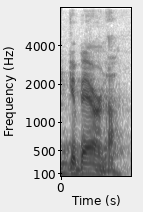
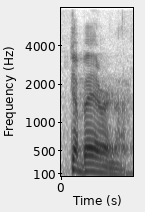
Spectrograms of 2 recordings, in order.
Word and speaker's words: Gaberna: Was it, it's a bit It's not easy, the last name, but tell me, how would you pronounce we would say Gaberna. Gaberna.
